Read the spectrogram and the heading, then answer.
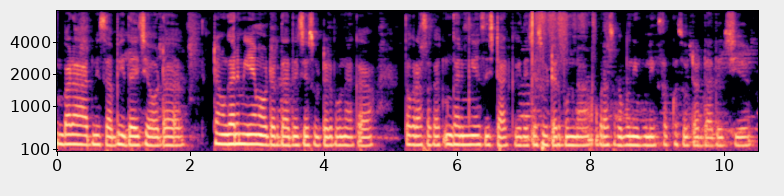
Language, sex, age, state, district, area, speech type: Maithili, female, 18-30, Bihar, Purnia, rural, spontaneous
